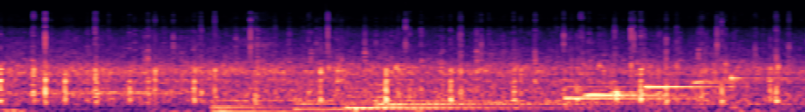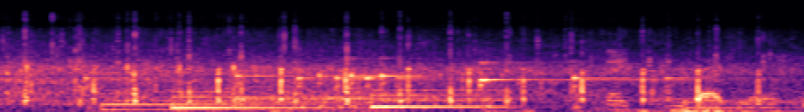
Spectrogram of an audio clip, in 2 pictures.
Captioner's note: applause; applause, Music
